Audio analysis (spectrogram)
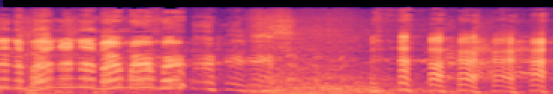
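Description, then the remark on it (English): Several voices imitate a revving jet ski engine, producing overlapping buzzing, warbling vroom sounds with rising and falling pitch, loud and continuous, sometimes broken by brief pauses. “If she gets a big one out, you guys can all rev your engines like you're on a. Like you're on a jet ski.”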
